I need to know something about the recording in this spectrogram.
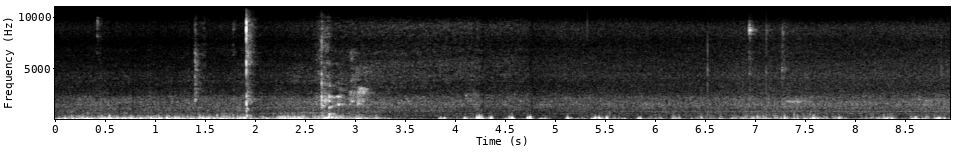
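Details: Old rusty mini table fan from a scrap shop, restored with fully new wiring after checks of motor winding, capacitor and switches. Its small motor hums low and even with a few light handling clicks, spinning up smoothly and working fine.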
